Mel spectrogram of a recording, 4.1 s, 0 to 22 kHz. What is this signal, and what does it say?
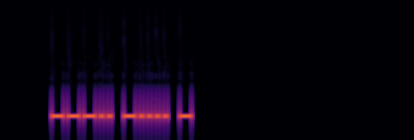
Morse code, heard as a keyed tone, about 30 wpm, 700 Hz. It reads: 86T
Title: Common Cut Numbers - 3-Digit 30wpm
